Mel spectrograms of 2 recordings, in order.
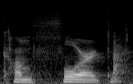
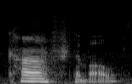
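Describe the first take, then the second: First: The O after 'comf' is clearly pronounced. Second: The O after 'comf' is silent. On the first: The speaker calls it wrong. "We don't say" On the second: The speaker calls it right. "This O here is silent"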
